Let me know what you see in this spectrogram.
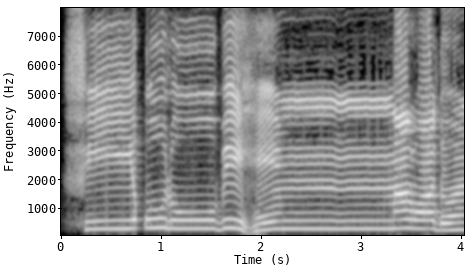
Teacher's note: دو نقطوں والی قوف ہے، اس کو ہم موٹا کریں گے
